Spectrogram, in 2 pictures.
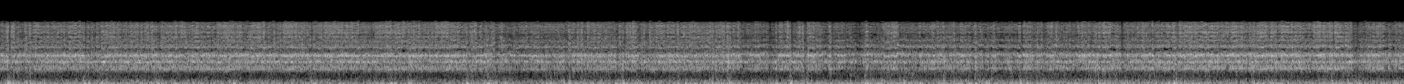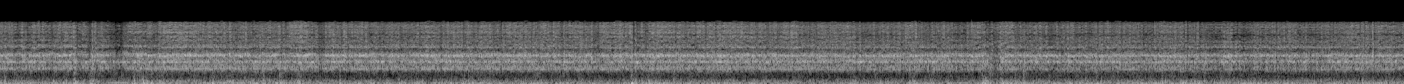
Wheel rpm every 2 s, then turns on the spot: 190, 190, 190, 190, 200, 200, 200, 200, 190, 190, 190, 190, 190, 190.
none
